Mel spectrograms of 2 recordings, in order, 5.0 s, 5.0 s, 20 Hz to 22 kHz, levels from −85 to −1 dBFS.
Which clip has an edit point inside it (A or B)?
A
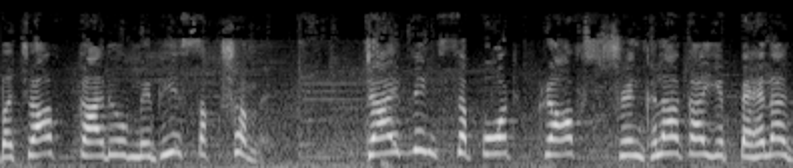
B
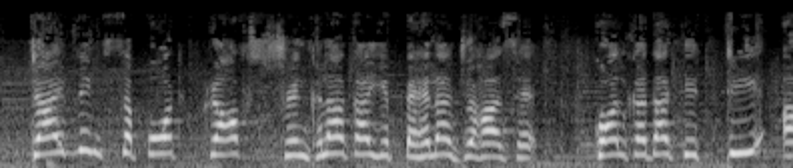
A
